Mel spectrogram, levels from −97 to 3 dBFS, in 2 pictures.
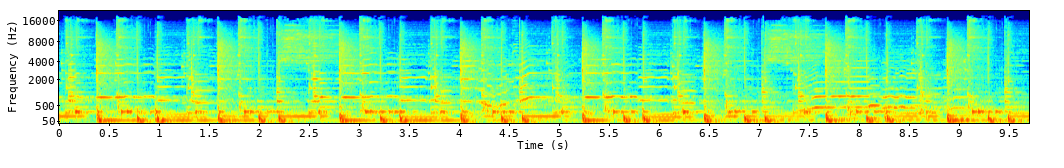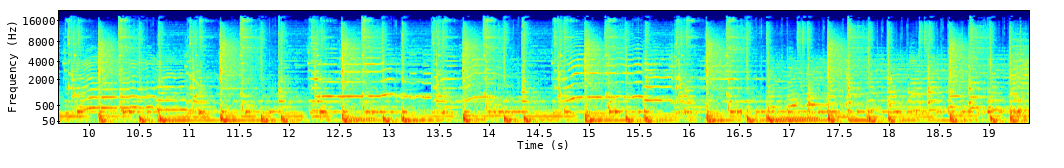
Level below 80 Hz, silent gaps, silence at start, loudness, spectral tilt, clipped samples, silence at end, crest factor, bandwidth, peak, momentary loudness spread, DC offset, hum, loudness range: -26 dBFS; none; 0 s; -20 LUFS; -4.5 dB/octave; under 0.1%; 0 s; 18 dB; 19 kHz; -2 dBFS; 3 LU; 0.3%; none; 1 LU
